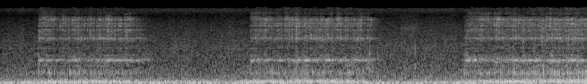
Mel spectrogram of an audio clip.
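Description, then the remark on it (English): A sleeping man snores loudly, repeating three buzzing, rattly bursts with only brief pauses between them, giving a fast, steady rhythm over a constant low rumble. No one speaks. “Does it sound like his snores are pretty rapid?”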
